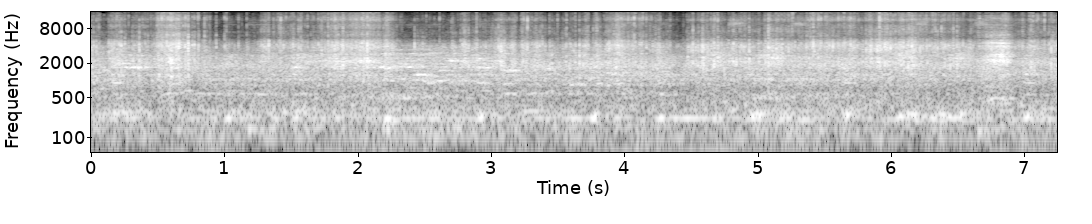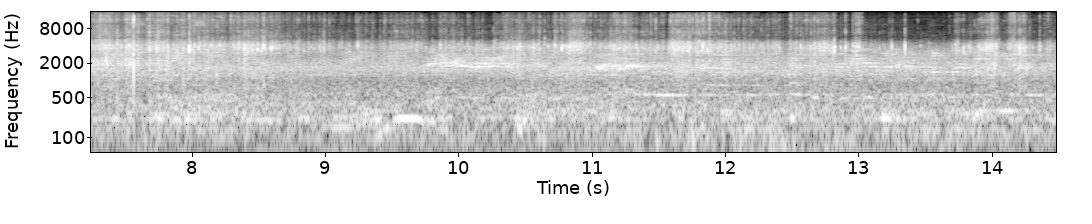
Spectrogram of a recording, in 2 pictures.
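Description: A thin plastic bag crinkles.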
